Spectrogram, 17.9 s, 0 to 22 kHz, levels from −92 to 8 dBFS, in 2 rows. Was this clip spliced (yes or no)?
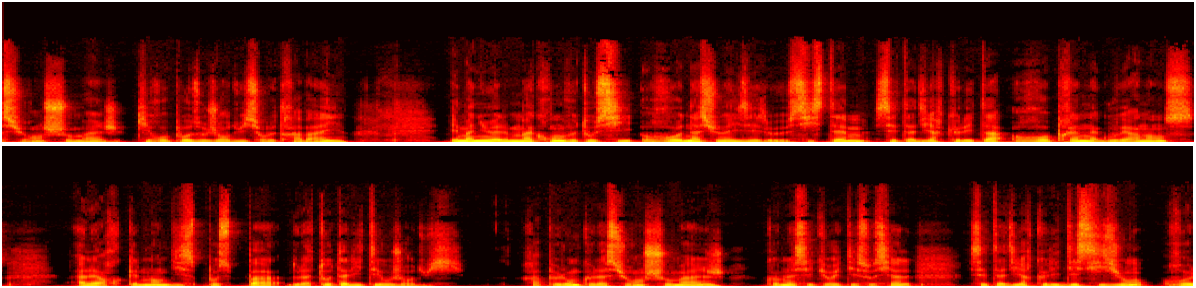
yes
